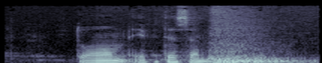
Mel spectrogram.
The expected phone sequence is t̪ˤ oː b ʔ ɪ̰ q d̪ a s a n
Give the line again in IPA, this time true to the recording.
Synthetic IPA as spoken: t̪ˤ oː m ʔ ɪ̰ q t̪ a s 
